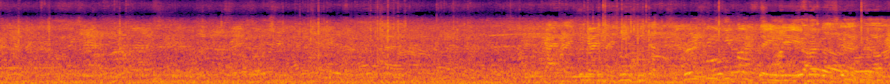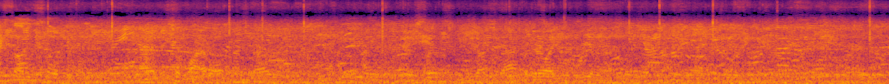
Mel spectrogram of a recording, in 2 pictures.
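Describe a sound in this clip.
A crowd chatters steadily in a large, busy hall.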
